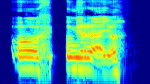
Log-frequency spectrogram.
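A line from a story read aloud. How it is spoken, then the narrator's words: Groaning. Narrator (Russian): стонал Медрас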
